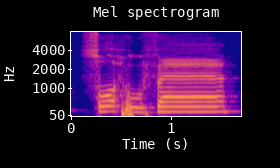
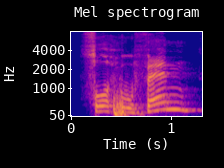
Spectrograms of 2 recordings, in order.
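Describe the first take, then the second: First: The word ends with a long vowel, no n. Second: The word ends with a short vowel plus n. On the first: The reader stops on this word. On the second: The reader continues without stopping.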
